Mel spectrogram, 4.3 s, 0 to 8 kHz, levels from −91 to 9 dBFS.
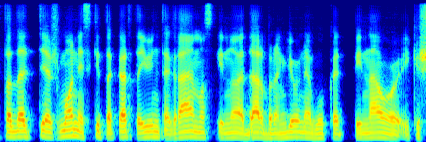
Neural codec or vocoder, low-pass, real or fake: codec, 16 kHz, about 1 kbps, DyCAST, with the encoder's durations; 7.2 kHz; fake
